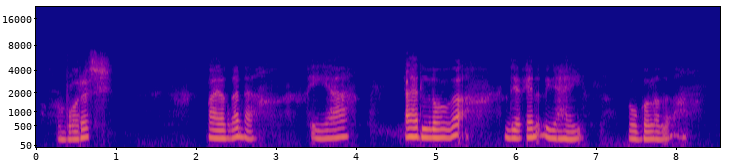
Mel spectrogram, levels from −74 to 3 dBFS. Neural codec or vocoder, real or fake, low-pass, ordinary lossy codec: codec, 16 kHz in and 24 kHz out, 0.8 kbps, FocalCodec, streaming, 65536 codes; fake; 7.2 kHz; none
